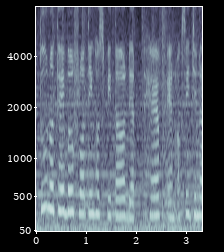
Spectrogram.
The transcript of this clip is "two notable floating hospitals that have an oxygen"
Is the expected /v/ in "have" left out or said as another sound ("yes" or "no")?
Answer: yes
